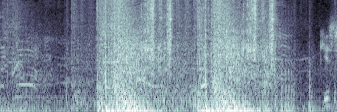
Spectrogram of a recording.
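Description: A shotgun fires loudly, several times.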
